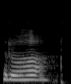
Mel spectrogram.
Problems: low volume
